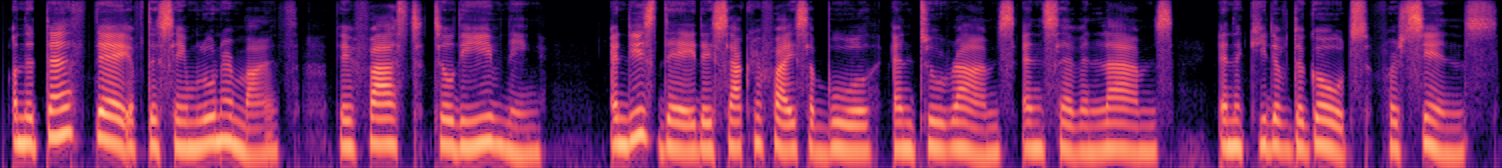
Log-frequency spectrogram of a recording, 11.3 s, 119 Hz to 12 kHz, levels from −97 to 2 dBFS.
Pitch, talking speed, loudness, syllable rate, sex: 210 Hz, 185 wpm, -20 LUFS, 4.3 syllables/s, female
